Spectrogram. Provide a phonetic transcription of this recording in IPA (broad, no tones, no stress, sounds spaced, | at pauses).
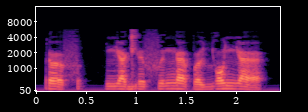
ɾ œ f | ɲ æ ɡ j e f ɪ ŋ æ p œ ʎ ɔ ɲ æ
